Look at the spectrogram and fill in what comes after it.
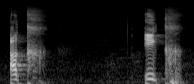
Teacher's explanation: Pangkal lidah tapi dia kena ke depan sikit. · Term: huruf kaf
